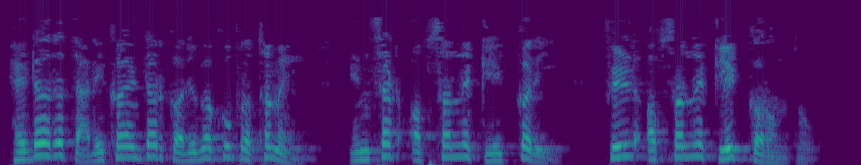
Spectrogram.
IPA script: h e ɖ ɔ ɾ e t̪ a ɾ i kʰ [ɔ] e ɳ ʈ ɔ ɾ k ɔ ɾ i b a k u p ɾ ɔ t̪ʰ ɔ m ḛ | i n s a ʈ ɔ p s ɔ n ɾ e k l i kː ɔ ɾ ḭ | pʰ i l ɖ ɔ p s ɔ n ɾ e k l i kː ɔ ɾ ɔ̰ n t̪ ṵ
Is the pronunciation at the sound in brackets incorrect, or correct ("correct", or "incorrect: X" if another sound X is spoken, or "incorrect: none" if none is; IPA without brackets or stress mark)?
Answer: correct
